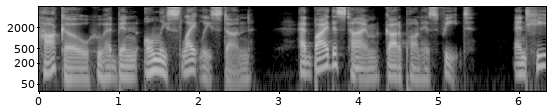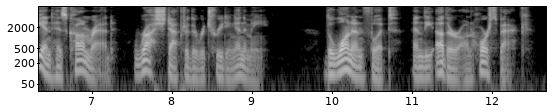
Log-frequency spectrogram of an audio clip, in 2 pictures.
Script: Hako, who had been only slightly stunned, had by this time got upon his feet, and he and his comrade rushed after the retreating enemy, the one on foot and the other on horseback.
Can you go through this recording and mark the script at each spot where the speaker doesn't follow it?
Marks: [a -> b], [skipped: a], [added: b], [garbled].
Hako, who had been only slightly stunned, had by this time got upon his feet, and he and his comrade rushed after the retreating enemy, the one on foot and the other on horseback.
